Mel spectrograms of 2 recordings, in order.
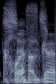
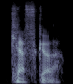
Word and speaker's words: Kefka: I think it's like Klefka or something. I gotta find that. The clown guy. I think it's like Klefka or something. Yeah, Kefka.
